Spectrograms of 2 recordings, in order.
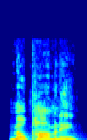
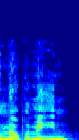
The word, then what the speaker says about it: Melpomene: Charles on the parade route, like Melpomene or Melpomene, Calliope or Calliope, or Terpsichore or Terpsichore, it's New Orleans. You can pronounce them any way you want.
